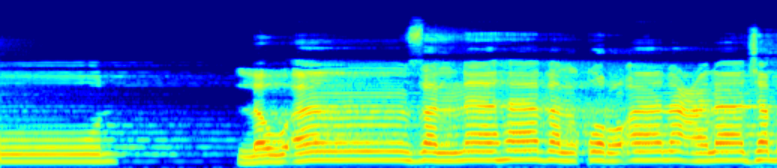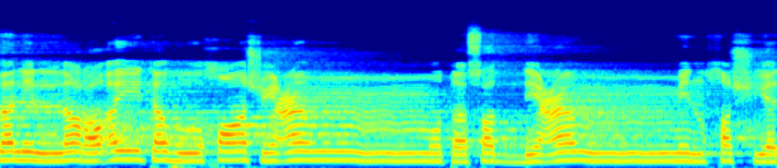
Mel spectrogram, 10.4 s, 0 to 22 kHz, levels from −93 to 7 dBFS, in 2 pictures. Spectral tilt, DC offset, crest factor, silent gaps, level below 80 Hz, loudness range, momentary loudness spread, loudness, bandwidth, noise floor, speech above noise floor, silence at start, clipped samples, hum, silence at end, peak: -4.5 dB/octave; under 0.1%; 16 dB; none; -58 dBFS; 4 LU; 8 LU; -20 LUFS; 12 kHz; -53 dBFS; 33 dB; 0 s; under 0.1%; none; 0 s; -4 dBFS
